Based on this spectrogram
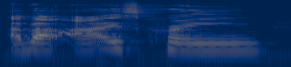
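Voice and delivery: high, loud exasperated scolding; slow down and lean on each word, fed up; frustrated. Retold or imitated. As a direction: uncle telling off his niece, exasperated. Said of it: "now I'm getting frustrated".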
